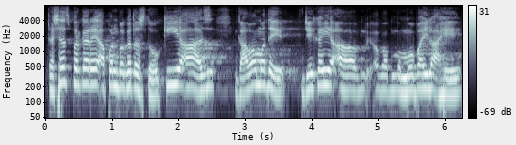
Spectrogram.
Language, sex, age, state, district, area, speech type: Marathi, male, 30-45, Maharashtra, Buldhana, urban, spontaneous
